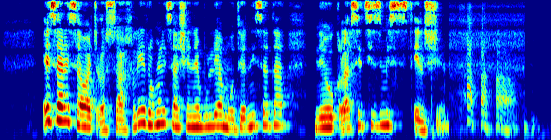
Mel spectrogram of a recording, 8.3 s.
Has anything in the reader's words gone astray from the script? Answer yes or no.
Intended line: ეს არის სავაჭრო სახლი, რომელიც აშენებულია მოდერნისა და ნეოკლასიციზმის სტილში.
no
